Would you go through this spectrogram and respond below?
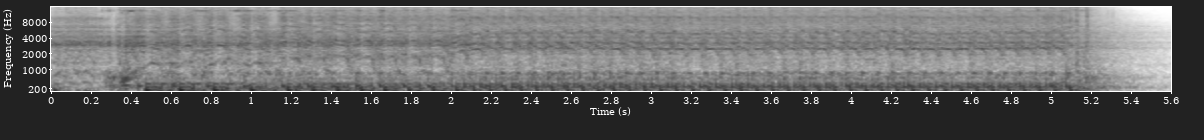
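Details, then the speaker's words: Rare 1950s German scooter, throttle open during compression test: steady even kick-over chuffs, about three per second, no start; 110 psi compression, plenty to start. "Oh yeah. We're at 110 pounds of compression. So plenty to start this thing."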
